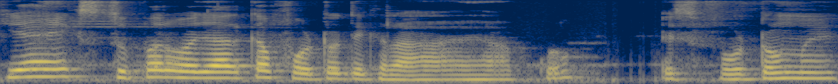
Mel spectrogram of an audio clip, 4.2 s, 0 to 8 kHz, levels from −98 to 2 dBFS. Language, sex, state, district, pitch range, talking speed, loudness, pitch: Hindi, female, Uttar Pradesh, Jyotiba Phule Nagar, 175-230 Hz, 200 wpm, -18 LUFS, 195 Hz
